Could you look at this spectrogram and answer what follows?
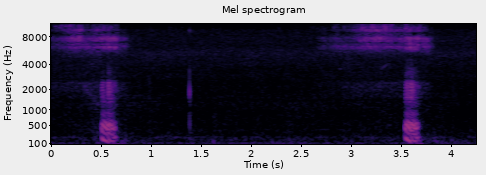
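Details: Sleeping neutered mixed-breed cat of unknown age, dozing with eyes half open: two soft snoring breaths about three seconds apart in a quiet room.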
